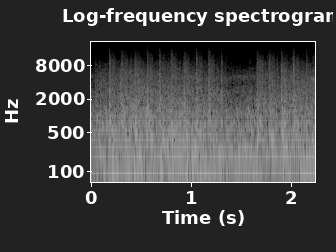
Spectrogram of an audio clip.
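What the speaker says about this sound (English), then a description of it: "Can he finish him with the machine guns?" Tank machine guns fire in rapid sustained bursts during a video game battle, a fast steady clatter of shots that stays fairly faint and far off.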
